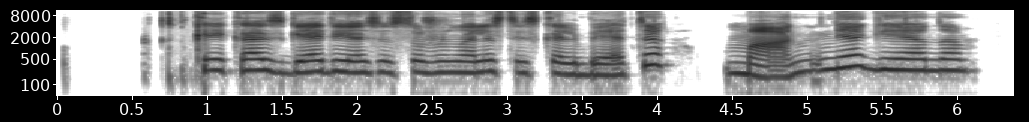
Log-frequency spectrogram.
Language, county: Lithuanian, Utena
